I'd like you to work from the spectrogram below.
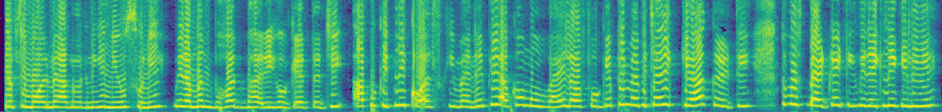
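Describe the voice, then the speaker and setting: Soft reassuring cartoon wife voiced by a woman, very high pitch, deferential. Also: steady tone, a little fast, hardly any pauses. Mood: explaining. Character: soothing, dutiful young wife. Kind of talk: cartoon voice acting.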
